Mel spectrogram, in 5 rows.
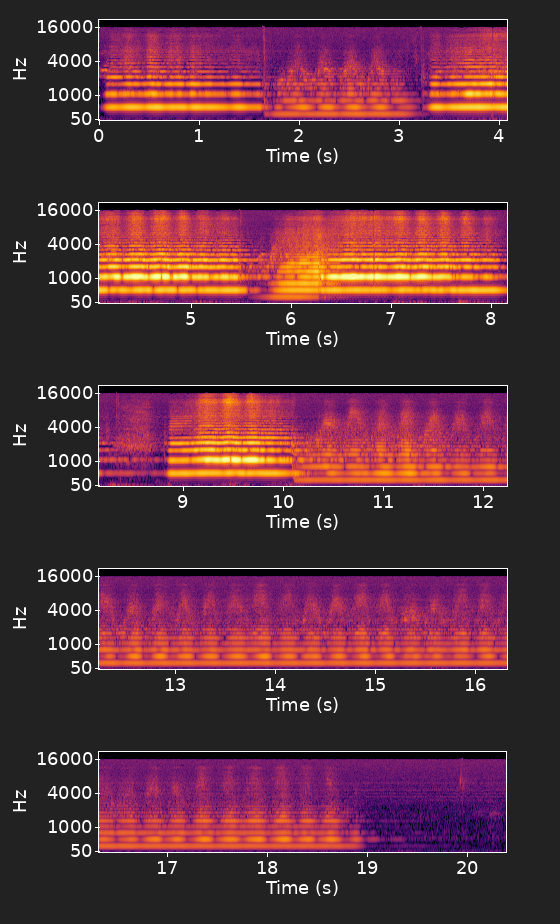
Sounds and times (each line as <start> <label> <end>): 0.0 Flute improvising with the note C 19.2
